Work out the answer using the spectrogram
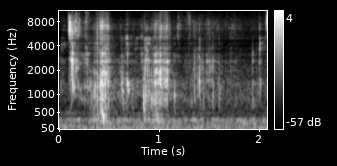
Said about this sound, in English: Imagine closing your eyes and just hearing, and you hear their fucking breathing in between bites and shit.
